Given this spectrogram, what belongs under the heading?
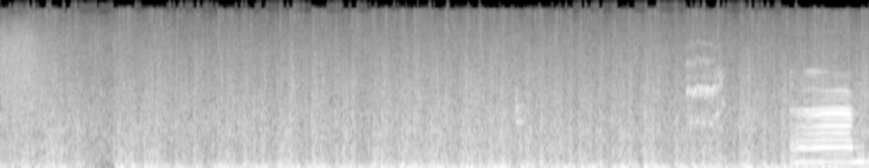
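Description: Steady rain hisses in a Pokémon video game, a soft, even patter that continues throughout with a few faint game chimes near the end.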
